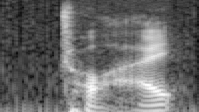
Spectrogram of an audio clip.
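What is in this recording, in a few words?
"chuai" third tone, Chinese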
